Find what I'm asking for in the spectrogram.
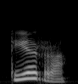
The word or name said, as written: tierra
